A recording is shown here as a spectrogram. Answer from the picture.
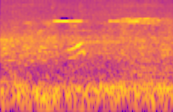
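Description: Busy street-market crowd ambience: faint scattered voices over a steady low rumble of traffic and motorbikes, with a thin, high tone sounding briefly twice.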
